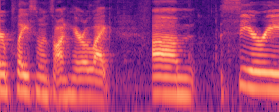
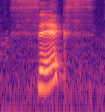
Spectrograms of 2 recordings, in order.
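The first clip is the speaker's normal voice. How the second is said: ordinary talk, nothing marked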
